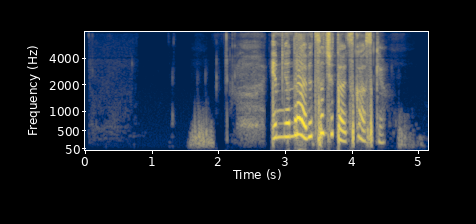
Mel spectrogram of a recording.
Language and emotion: Russian, positive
